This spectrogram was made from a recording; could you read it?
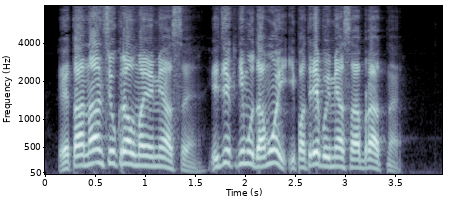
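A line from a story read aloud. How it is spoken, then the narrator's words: Furious shout. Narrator (Russian): рассвирепел и крикнул младшему сыну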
